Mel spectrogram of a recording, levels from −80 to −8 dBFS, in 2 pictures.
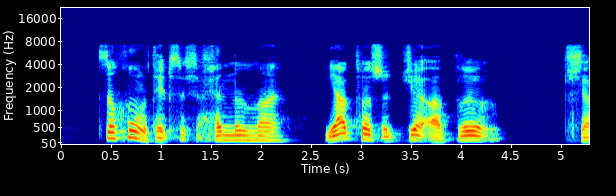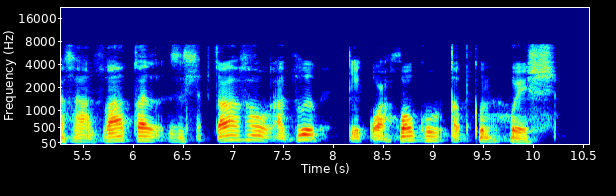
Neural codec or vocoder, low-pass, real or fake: codec, 24 kHz, 1 kbps, SNAC; 7.2 kHz; fake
